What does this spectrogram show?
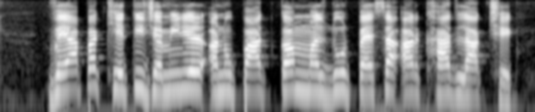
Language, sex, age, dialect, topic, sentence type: Magahi, male, 41-45, Northeastern/Surjapuri, agriculture, statement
